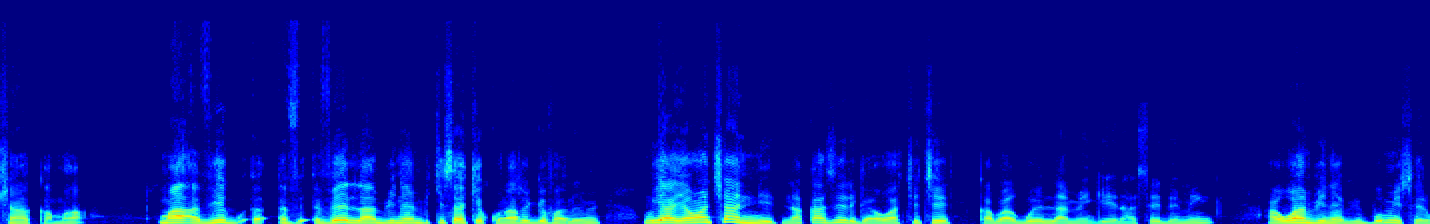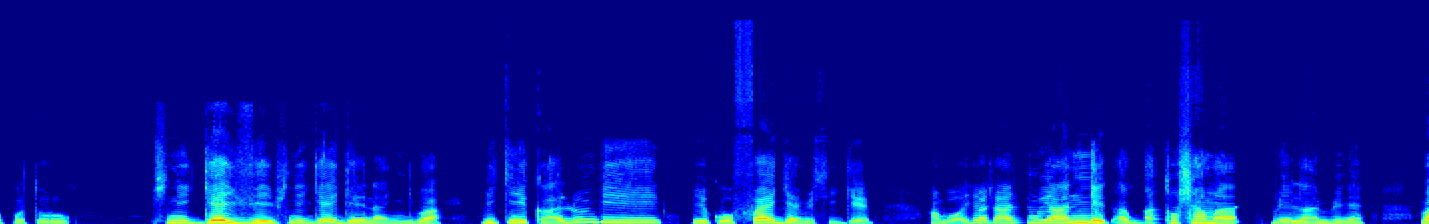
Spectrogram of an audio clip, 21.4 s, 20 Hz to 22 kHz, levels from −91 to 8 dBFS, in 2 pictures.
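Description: From 0.78 s to the end, a click recurs every 4.15 s while speech is present. These are likely clock drift buffer slips: the two clocks differ by something like 150 ppm, so the buffer periodically drops or repeats a short block of roughly 30 samples.

Between 3.83 and 4.62 s there are four short concealed packet losses, at 3.83–3.88 s, 4.23–4.28 s, 4.31–4.36 s and 4.55–4.62 s. The first three each cover 20 ms of missing audio and the last covers 40 ms. The decoder extends the preceding sound across each hole and then crossfades back, which is heard as a brief smear or wobble in the speech.

Inside the first three of those events, at 3.85–3.87 s, 4.25–4.27 s and 4.33–4.35 s, a 20 ms lost packet is rebuilt from error correction. The decoder plays the low-bitrate redundant copy carried in the following packet, so there is no gap, but those frames sound rougher and noisier.

From 17.79 to 21.10 s there is repeated packet loss with a robotic sound. 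Seventeen gaps, totalling 700 ms and up to 103 ms each, are patched in quick succession. Concealment fills about a fifth of the span and some of it is rebuilt from redundancy, so the speech sounds choppy with pieces missing.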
